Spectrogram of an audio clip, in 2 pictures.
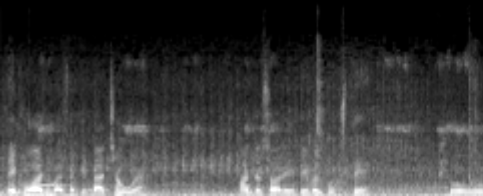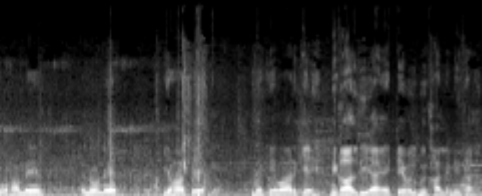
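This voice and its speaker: With a high voice, a young vlogger casually narrates to his phone camera, calling his audience guys and friends. He's out in town and later in a busy restaurant. The recording is noisy, carrying music and the chatter of a crowd.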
